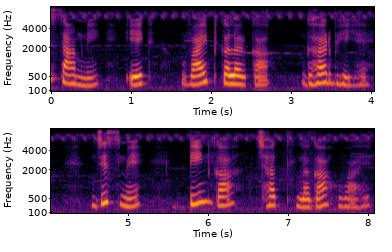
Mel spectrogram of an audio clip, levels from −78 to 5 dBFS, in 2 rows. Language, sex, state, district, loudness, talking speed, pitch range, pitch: Hindi, female, West Bengal, Alipurduar, -18 LUFS, 110 wpm, 240-300 Hz, 265 Hz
